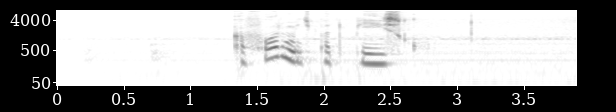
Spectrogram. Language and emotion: Russian, neutral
